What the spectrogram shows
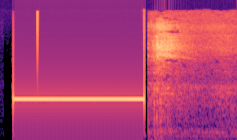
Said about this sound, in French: Bonjour, vous êtes bien sur le répondeur du Opération Bikini Vous pourrez enregistrer votre message juste après le bip sonore.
